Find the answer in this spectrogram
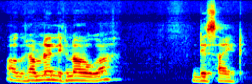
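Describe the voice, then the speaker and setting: Male tutor walking through a shorthand lesson slowly and patiently, mid-pitched voice. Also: steady tone, muffled recording. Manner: patient, repeats "ठीक है" and spells sounds out slowly. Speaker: shorthand teacher. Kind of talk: step-by-step video lesson.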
